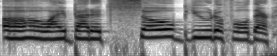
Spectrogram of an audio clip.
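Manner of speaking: lightly voiced gushing stranger; mocking imitation. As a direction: parody a naive stranger. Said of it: "they go".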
